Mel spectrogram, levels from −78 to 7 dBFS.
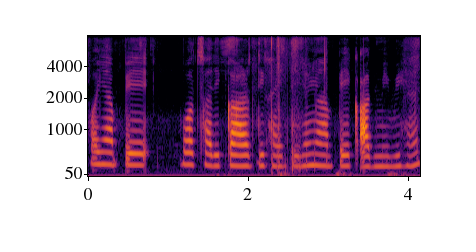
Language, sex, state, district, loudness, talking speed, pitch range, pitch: Hindi, male, Himachal Pradesh, Shimla, -22 LUFS, 215 wpm, 220-240 Hz, 230 Hz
